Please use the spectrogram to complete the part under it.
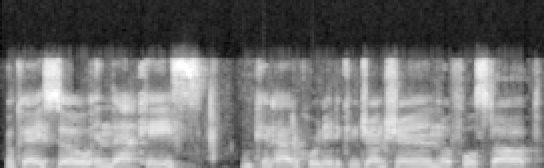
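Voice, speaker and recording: Her voice is lowish, unhurried, and a little mellow. This young writing instructor patiently teaches grammar in a recorded online lesson, keeping it conversational with frequent fillers, over slightly dull, faintly noisy lo-fi audio.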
